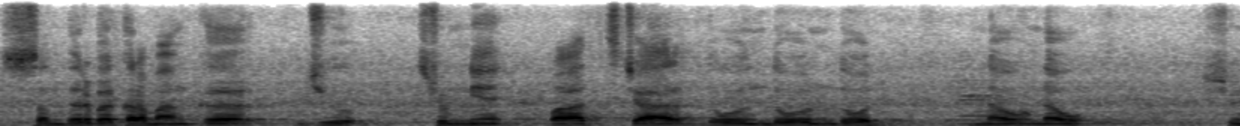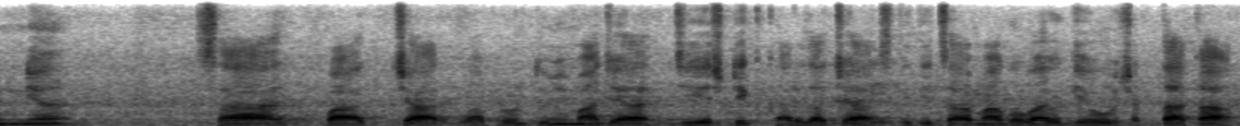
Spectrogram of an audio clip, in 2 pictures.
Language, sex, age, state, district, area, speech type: Marathi, male, 60+, Maharashtra, Satara, rural, read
